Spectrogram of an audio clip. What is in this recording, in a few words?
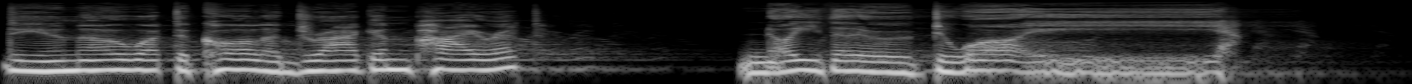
Female Dragon PIRATE DAY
